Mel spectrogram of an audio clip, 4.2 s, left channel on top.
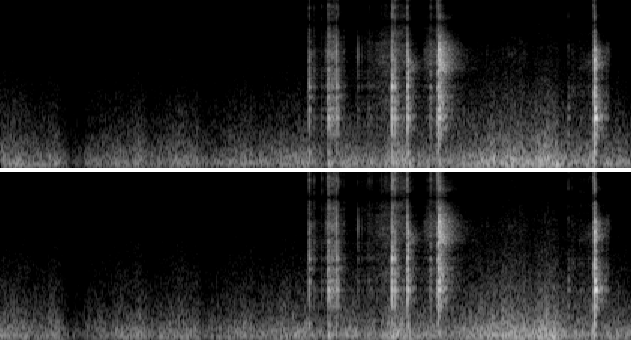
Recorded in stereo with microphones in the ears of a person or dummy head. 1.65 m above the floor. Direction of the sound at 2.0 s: Centre (ahead or behind).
